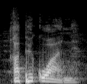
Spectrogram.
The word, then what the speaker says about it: Raphekwane: I pronounce it properly. Raphekwane.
